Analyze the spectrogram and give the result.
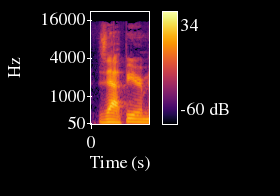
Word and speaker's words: Zapier: Zapier makes you happier. That's the pronunciation key.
